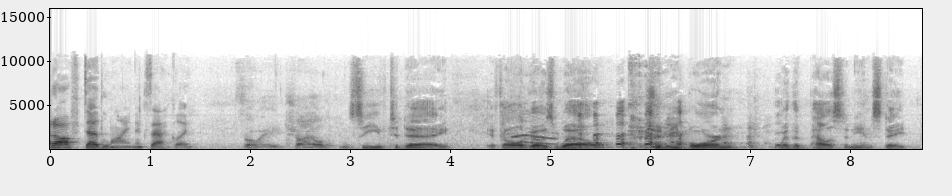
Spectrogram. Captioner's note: laughter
